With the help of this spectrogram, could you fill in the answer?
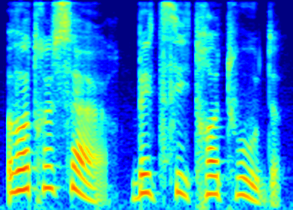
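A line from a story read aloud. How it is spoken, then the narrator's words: Plain. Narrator (French): dit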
